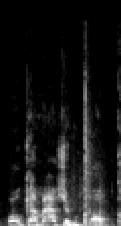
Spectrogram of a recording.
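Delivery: high, loud mock director's call; calling action. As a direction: re-enact the call for a take, ending on a punched sound effect. Re-enacts director's call and punch.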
